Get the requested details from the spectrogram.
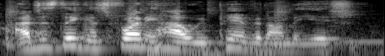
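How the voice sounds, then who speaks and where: High-voiced animated man chatting. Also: very fast, soft background music. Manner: animated, profane, laughs often. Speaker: podcast co-host. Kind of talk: casual chat.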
